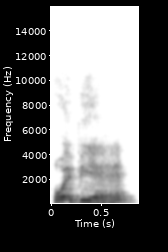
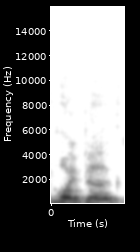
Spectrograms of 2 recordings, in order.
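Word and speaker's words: Højbjerg: you know because he's his name is actually pronounced Hoy Bier right but everybody calls him boyberg don't they because yeah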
